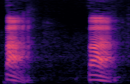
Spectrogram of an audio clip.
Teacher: Ta ini secara makhraj ada di al-lisan, yaitu ujung lidah menyentuh pangkal gigi seri. Ta. Kemudian secara sifat ada di al-hams, at ketika sukun ya.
